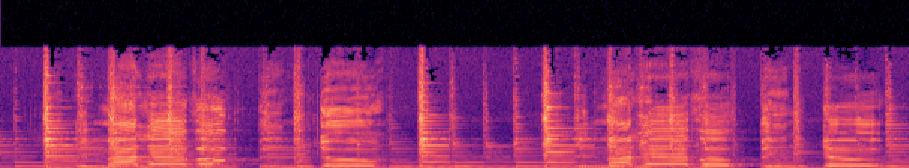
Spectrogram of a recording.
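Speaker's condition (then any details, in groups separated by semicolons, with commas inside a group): No condition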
